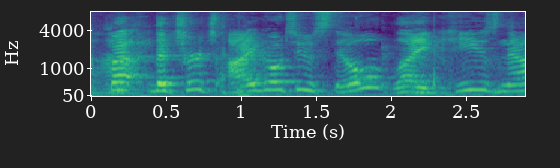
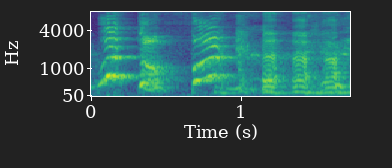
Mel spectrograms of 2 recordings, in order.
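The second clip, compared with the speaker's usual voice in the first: very high, louder, very slow and laughing; exaggerated disbelief; 9 dB louder, much slower than usual. Retelling his reaction at church: very high, slow, laughing disbelief. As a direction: drag out the shock for the laugh. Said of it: "I'm like".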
